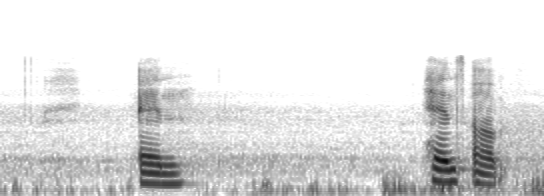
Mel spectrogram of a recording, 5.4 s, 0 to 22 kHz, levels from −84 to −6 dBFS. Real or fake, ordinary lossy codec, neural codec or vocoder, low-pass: real; none; none; none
